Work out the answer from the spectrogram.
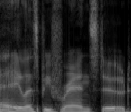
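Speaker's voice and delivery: laid-back, chill, loose, breezy and friendly tone. Retelling a cartoon scene, quoting the positive Ghidorah head: imitating laid-back Ghidorah head. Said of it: "really cool about everything".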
